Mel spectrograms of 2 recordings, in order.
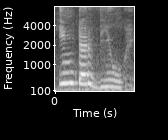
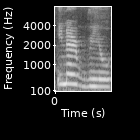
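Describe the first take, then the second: First: The t sound after the n is clearly pronounced. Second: The t sound after the n is dropped. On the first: "we say this" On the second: "they say it like"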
